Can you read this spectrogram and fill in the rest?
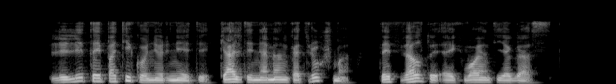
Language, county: Lithuanian, Panevėžys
